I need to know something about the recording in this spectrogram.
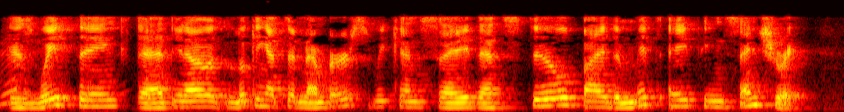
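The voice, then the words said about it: Dutch accent in English. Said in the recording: “I do have a Dutch accent when I speak English”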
